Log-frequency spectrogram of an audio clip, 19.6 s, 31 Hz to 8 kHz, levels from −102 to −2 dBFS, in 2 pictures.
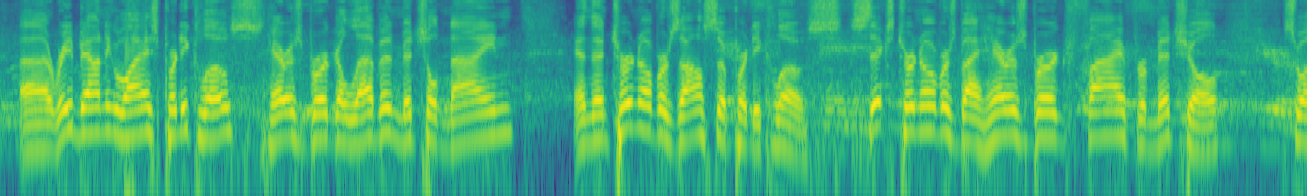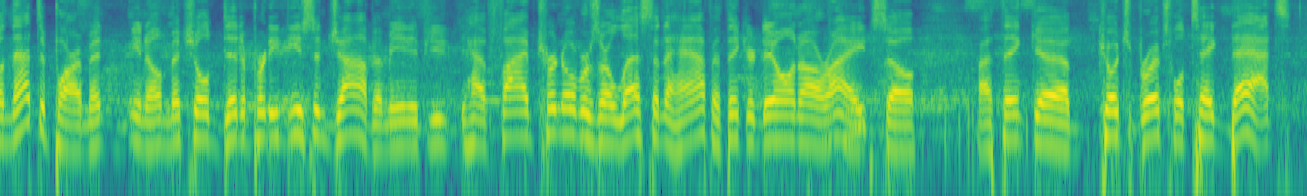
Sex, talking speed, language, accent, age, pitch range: male, 185 wpm, English, American, 30-49, 140-175 Hz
